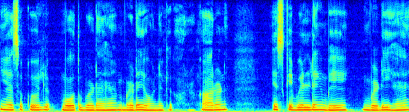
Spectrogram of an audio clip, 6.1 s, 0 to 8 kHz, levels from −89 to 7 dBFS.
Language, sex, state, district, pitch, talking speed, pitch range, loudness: Hindi, male, Bihar, Vaishali, 170 Hz, 135 wpm, 155-180 Hz, -14 LUFS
